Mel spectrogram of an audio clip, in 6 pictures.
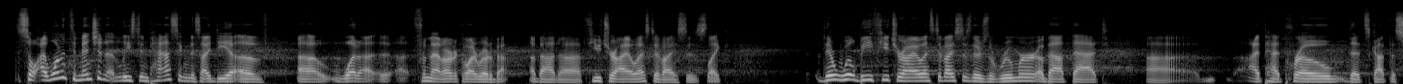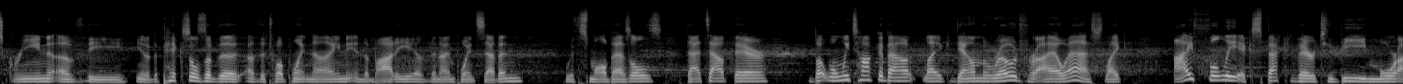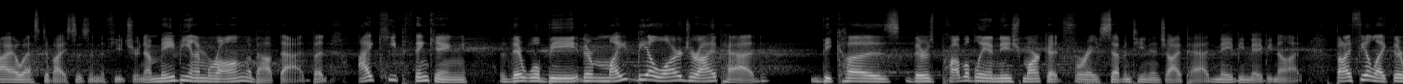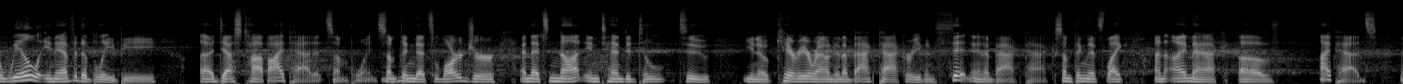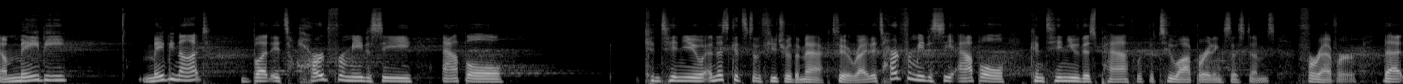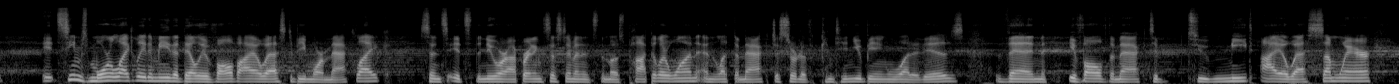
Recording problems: echo of what is said; faint; throughout; 120 ms later, 20 dB below the speech

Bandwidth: 14.5 kHz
